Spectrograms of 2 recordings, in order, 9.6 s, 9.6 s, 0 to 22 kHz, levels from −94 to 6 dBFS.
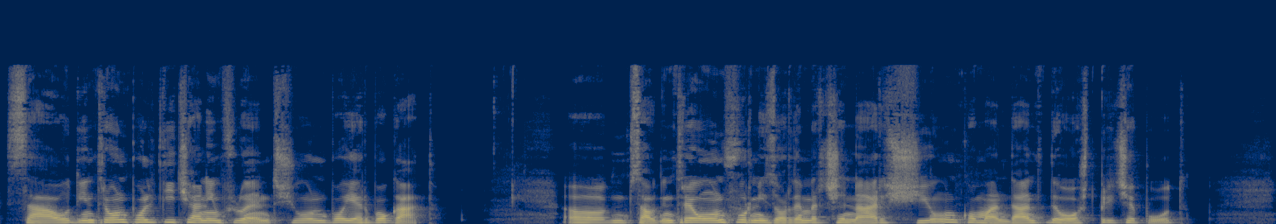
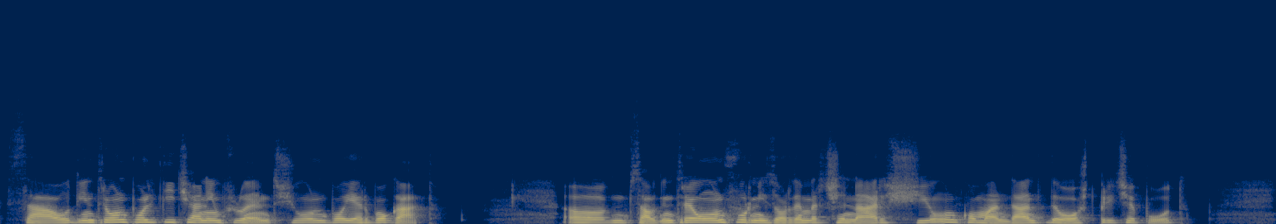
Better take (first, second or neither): first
